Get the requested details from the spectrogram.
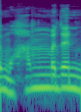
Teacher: میم پہ مشدد ہے، میم مشدد پہ 1 الف کی مقدار غنہ کریں گے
